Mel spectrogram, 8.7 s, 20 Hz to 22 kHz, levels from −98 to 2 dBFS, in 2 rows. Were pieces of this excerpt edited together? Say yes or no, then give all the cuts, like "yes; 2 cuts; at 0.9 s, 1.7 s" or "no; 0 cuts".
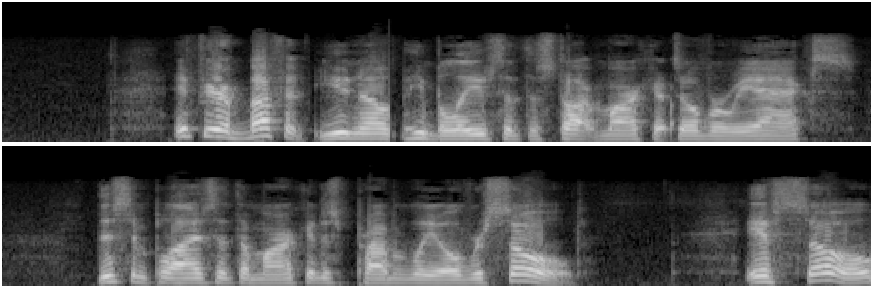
yes; 2 cuts; at 1.5 s, 3.4 s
